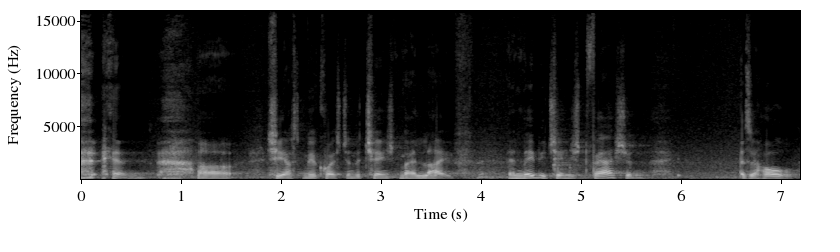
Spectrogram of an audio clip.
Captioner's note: laughs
